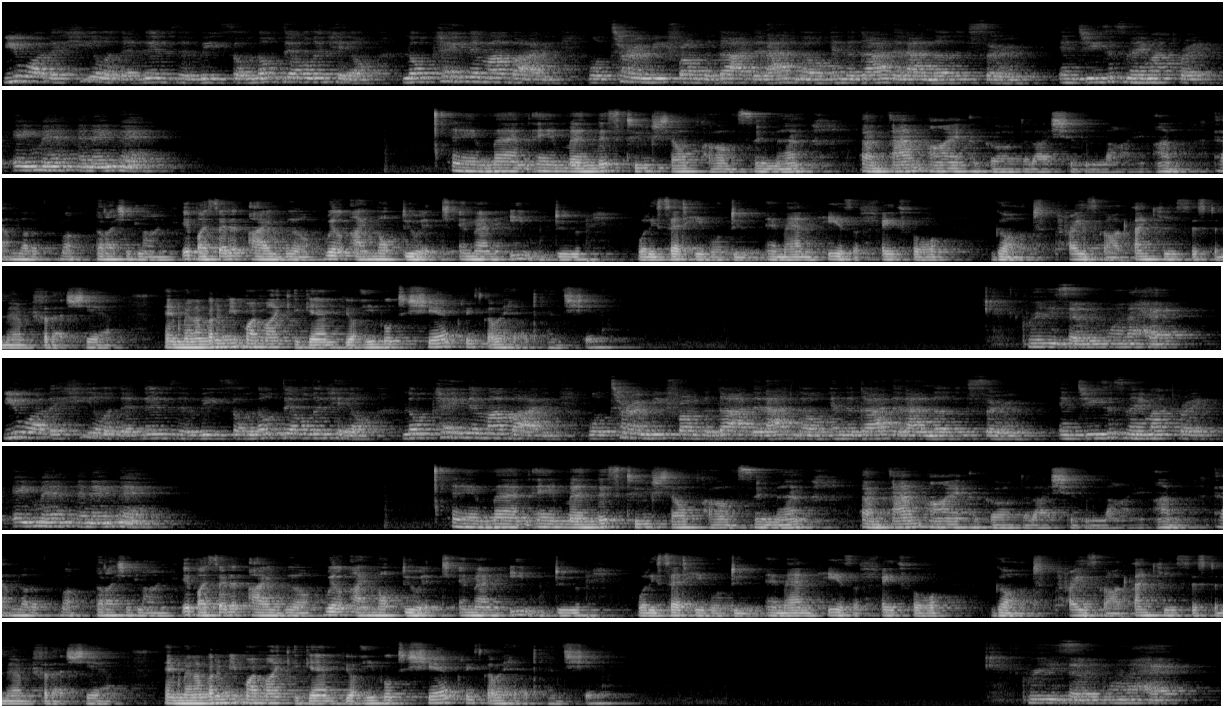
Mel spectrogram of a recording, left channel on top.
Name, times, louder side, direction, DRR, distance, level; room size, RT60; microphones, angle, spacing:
voice 1, 0.0-10.2 10.6-12.0 12.3-13.6, equal, 70° right, -5 dB, 3.6 m, -26 dB
voice 2, 16.5-24.0 24.3-30.5 30.8-33.8 34.3-42.7, equal, ahead, 4 dB, 0.7 m, -24 dB
voice 3, 46.4-48.2, left 1 dB, 55° left, -5 dB, 2.4 m, -28 dB
11.0 x 8.7 x 3.6 m, 1.0 s
head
